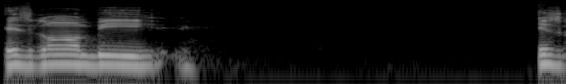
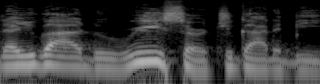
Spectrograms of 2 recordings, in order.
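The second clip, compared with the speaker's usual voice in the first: low, lecturing put-on dad voice. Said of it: "that's how I voice sound when I do it".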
